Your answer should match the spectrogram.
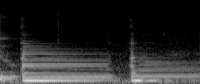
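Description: Nylon-string classical guitar: two single notes plucked one after the other, about a second apart, each ringing and fading. The left hand frets them with its first finger, then its second, as a finger-dexterity exercise.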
